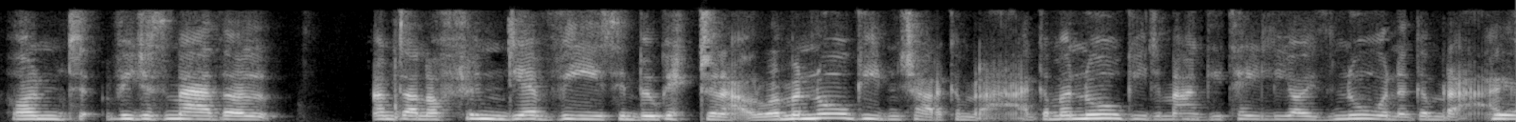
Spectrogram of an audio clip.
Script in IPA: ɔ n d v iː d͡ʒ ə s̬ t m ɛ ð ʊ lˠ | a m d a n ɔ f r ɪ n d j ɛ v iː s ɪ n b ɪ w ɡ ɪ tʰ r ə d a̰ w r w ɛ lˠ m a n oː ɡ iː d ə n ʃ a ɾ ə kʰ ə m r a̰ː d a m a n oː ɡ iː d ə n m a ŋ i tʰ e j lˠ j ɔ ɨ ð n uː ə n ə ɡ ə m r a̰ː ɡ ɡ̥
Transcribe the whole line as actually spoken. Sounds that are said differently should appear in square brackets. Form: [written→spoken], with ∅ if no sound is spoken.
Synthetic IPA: ɔ n d v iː d͡ʒ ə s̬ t m ɛ ð ʊ lˠ | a m d a n ɔ f r ɪ n d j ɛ v iː s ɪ n b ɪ w ɡ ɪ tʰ r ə [d→n] a̰ w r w ɛ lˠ m a n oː ɡ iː d ə n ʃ a ɾ ə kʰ ə m r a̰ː [d→ɡ] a m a n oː ɡ iː d ə n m a [ŋ→ɡ] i tʰ e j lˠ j ɔ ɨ ð n uː ə n ə ɡ ə m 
